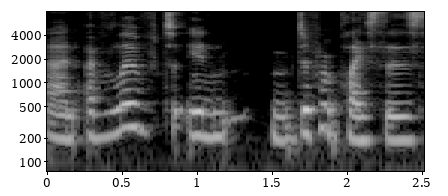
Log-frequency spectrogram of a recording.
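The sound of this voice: A woman with an American accent speaks at a medium pitch. Vocal fry runs through her voice.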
